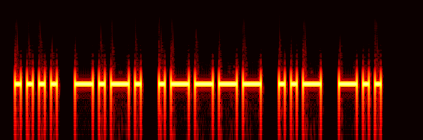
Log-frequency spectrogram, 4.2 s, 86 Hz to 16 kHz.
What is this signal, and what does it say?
Morse code, heard as a keyed tone, about 21 wpm, 700 Hz. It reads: HC1UD
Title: DXCC-100 Call Signs - 5 Characters - Repeated 3x - 20wpm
